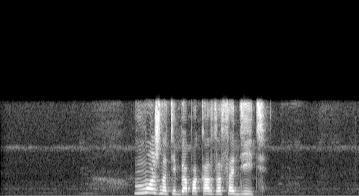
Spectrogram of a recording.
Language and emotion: Russian, angry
